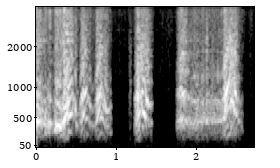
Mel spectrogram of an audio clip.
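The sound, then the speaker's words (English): A person imitating a dog barking, making playful voiced bark-like yelps in a few bursts, some drawn out and wavering, separated by short silent gaps. “so I decided to, you know, do some sounds, and so I decided to bark a little bit”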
